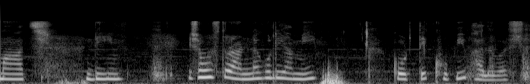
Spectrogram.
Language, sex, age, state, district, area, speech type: Bengali, female, 30-45, West Bengal, Hooghly, urban, spontaneous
